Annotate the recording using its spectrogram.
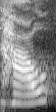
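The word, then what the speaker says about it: Hau: you've got two minutes pronounced how h-a-u Hao di how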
